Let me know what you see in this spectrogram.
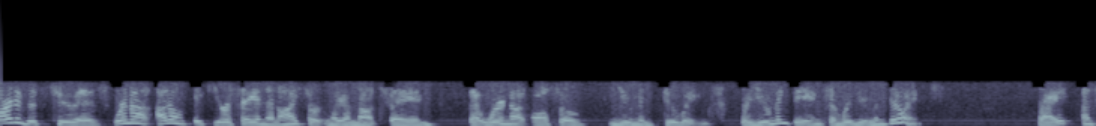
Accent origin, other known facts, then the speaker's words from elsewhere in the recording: New York, United States; if you're me and I'm from New York, you got to kick that thing to the, you got to just kick that to the curb.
